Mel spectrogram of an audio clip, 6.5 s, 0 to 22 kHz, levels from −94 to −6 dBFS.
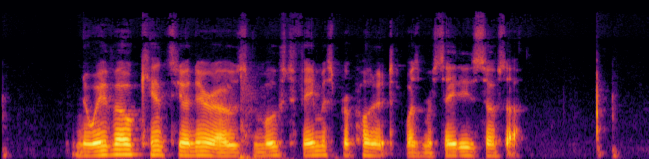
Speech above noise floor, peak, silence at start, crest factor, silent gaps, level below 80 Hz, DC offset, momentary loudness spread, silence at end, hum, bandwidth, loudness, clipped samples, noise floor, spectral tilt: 50 dB; -2 dBFS; 0.75 s; 18 dB; none; -52 dBFS; under 0.1%; 10 LU; 0.3 s; none; 12 kHz; -19 LUFS; under 0.1%; -69 dBFS; -7 dB/octave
